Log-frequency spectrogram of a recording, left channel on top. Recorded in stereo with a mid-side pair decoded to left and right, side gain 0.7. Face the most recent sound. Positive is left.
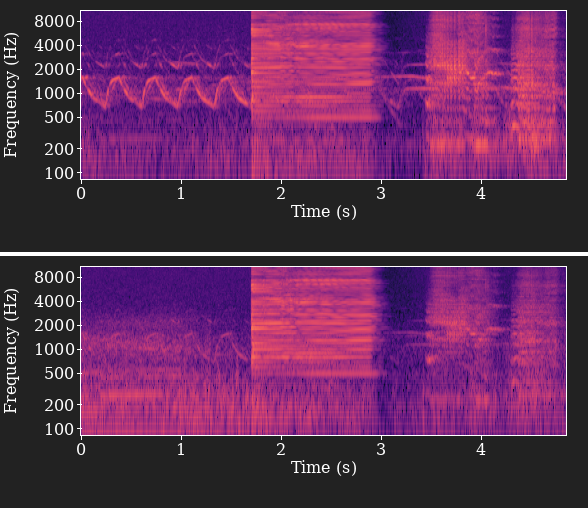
turn(degrees=40)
